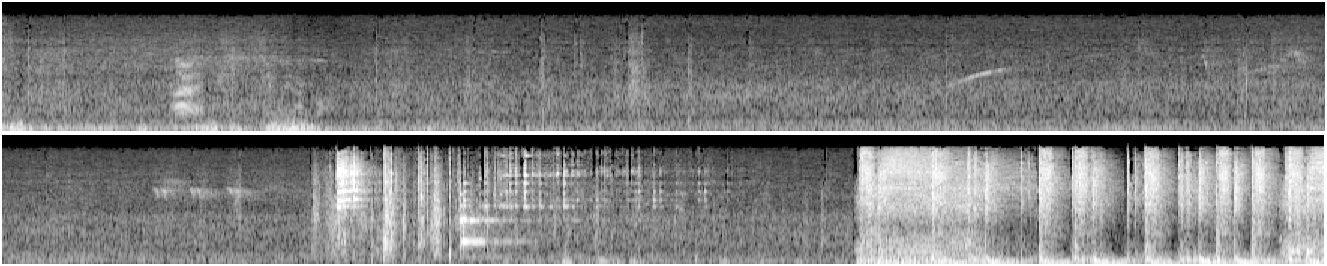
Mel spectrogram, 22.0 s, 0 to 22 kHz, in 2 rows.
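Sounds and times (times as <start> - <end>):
crash of breaking glass: 14.8 - 16.9
heavy rock music: 18.2 - 20.0, 20.8 - 22.0.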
